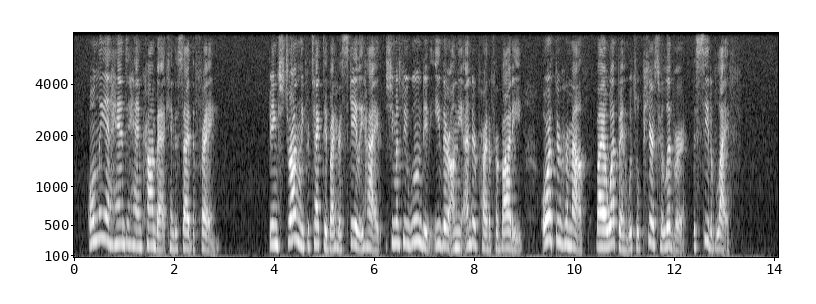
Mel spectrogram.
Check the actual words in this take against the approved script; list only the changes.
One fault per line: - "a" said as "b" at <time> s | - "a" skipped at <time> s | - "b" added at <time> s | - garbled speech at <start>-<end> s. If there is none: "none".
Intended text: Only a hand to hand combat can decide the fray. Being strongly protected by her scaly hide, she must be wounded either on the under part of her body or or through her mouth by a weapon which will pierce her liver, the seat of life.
- "or" skipped at 9.6 s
